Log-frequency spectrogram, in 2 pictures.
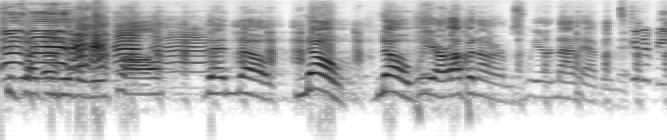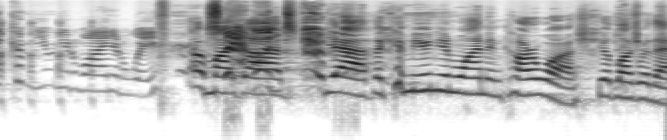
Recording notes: From Netroots Nation in Pittsburgh this week, with a whole entire live audience, too!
